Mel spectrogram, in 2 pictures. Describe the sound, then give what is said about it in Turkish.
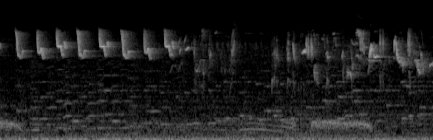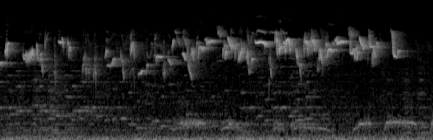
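A European stonechat sings in quick, scratchy bursts of high chirps and twittering phrases, repeating steadily throughout, with a soft low rumble of outdoor background underneath. “Hadi gelin onların o neşeli ötüşlerini dinleyelim.”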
